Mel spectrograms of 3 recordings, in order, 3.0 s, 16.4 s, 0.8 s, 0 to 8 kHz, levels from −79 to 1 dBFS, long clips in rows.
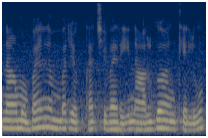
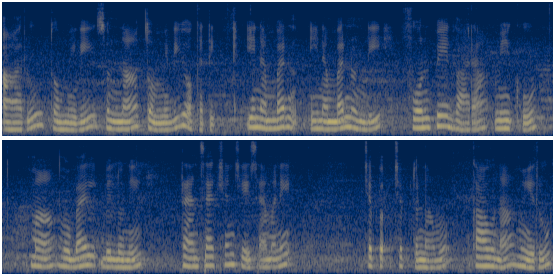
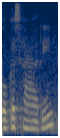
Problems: constant background noise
